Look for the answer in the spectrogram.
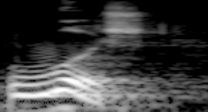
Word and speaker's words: Whoosh: Los Deftones le ponen OMS, que se escribe O-H-M-S. Deep Purple le pone Whoosh, W-H-O-O-S-H, -O sea, OMS, Whoosh ping, pum, cabón.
